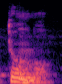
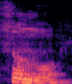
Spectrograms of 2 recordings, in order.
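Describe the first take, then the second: First: It starts with t and has an u vowel. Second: It starts with th and has an u vowel. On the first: "I say tummu. I say I say as t, and uh, the vowel I say o" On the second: "the father says uh"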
